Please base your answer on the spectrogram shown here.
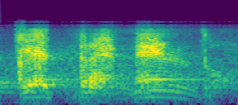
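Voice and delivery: soft, slow, hushed amazement; awed exclamation. Pretend. Believer finding treasures in the word, hushed awe. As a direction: breathe it out in quiet wonder. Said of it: "que usted dice".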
